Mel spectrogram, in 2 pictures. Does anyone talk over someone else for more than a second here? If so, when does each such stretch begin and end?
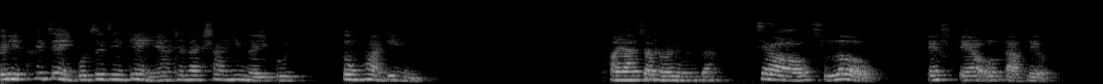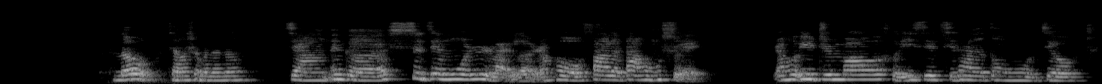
none

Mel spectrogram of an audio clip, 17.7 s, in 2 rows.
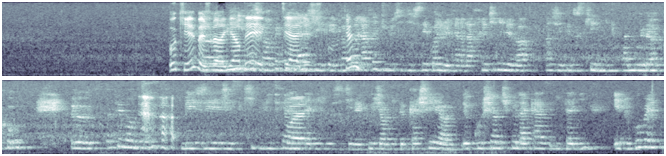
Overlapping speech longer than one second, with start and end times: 2.7-4.9

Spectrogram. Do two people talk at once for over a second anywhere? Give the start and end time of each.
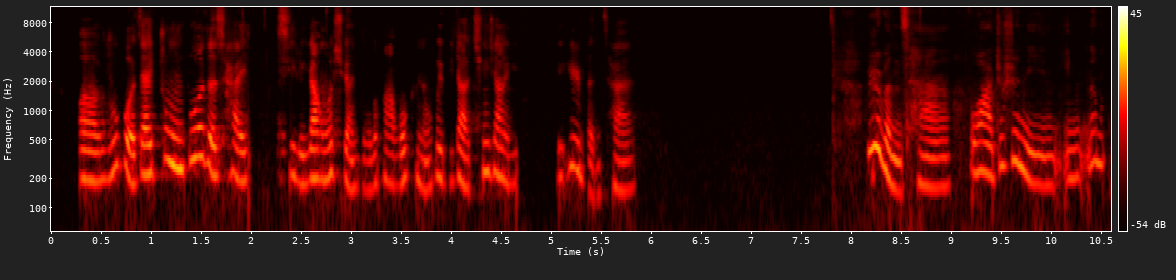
none

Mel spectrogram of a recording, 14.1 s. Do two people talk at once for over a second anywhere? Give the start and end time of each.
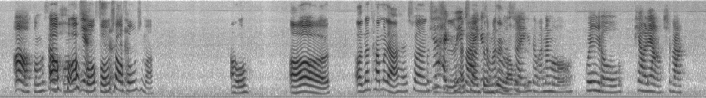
1.0-2.6, 8.5-10.6

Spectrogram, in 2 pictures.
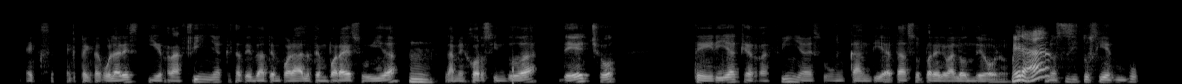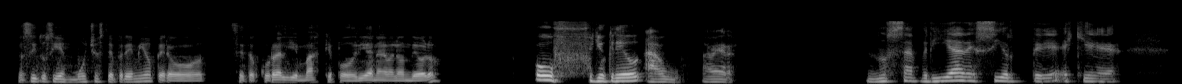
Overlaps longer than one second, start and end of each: none

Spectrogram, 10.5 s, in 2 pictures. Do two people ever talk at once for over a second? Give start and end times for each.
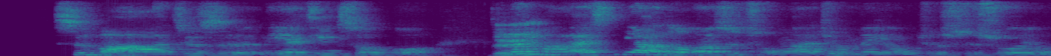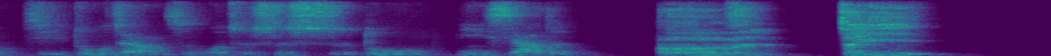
none

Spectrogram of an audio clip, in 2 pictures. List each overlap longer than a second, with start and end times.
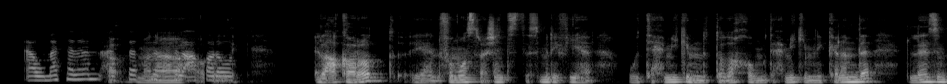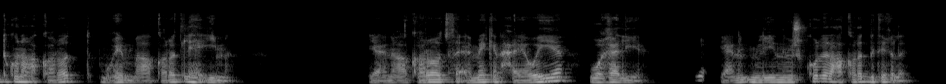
1.0-2.3

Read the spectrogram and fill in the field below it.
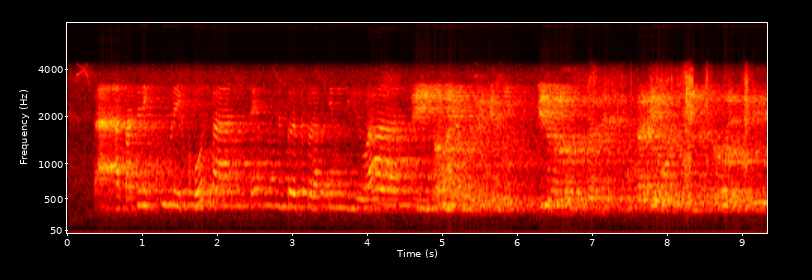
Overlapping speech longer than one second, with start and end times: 4.4-6.0

